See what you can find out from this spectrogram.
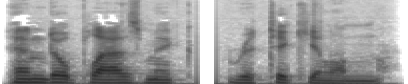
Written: endoplasmic reticulum

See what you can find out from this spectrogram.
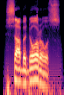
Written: sabadoros

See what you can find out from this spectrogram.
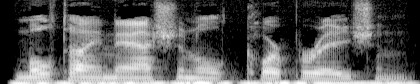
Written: multinational corporation

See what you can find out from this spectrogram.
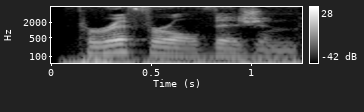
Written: peripheral vision

